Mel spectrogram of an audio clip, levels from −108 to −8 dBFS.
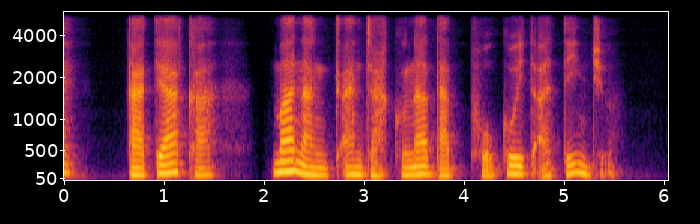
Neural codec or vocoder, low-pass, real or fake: codec, 16 kHz, about 1 kbps, DyCAST, with the encoder's durations; 5.4 kHz; fake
